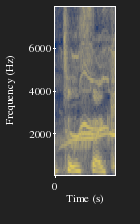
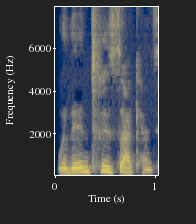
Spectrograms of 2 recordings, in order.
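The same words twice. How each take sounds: First: "Two seconds" repeated higher and louder, rising; stress on Two seconds. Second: Said in the usual way. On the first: Retold or imitated. Telling her friend how fast the test showed, stressed "Two seconds". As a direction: punch "Two seconds" in disbelief.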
